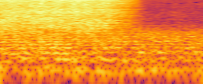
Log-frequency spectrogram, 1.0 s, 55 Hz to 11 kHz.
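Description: A spray lance in Farming Simulator 25 lets out a dense, hissing spray that runs steadily for under a second before its bright top end drops away, leaving a softer rush.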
